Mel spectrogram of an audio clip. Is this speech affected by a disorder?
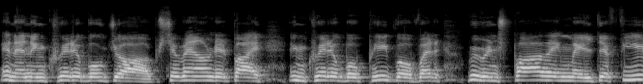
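Yes: cerebral palsy.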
